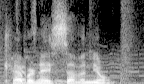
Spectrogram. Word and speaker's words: Cabernet Sauvignon: But Rogue Admiral's Cabernet Sauvignon. How do you say that? It is a cab. It's a cab. – It's a cab. – It's a cab. – Cabernet Sauvignon.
